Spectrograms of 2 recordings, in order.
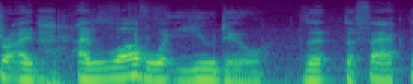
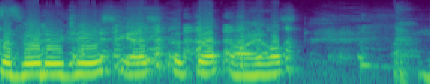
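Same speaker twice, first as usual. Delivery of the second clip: laughing; 7 semitones higher, 8 dB louder, much slower than usual. Real, not acted. Laughing about voodoo juice.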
